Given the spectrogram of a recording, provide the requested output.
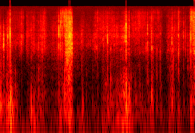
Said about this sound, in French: De fureur, il déchire la lettre.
